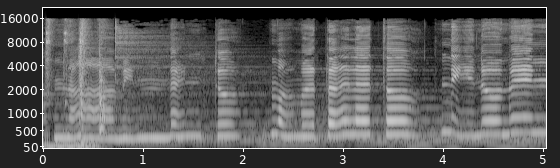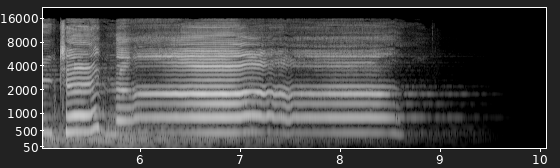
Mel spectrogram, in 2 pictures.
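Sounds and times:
soft musical backing: 0:00.0 - 0:09.0.

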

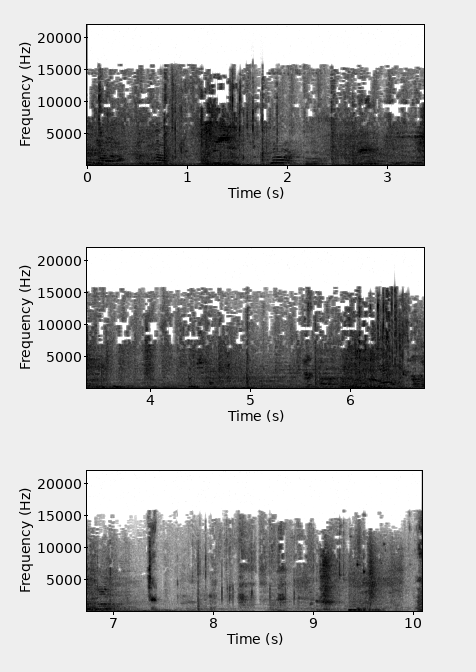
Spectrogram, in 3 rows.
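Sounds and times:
man panting and gasping: 0:07.5 - 0:10.0.

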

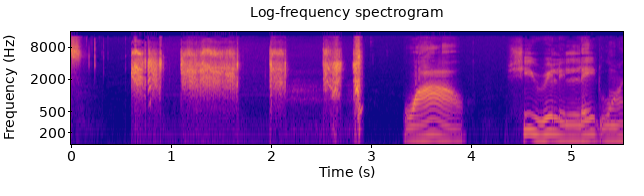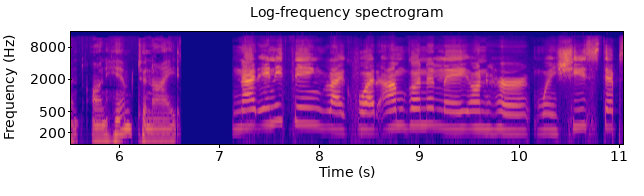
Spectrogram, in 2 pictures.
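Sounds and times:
exaggerated kissing noises: 0:00.0 - 0:03.0
sharp lip pop: 0:00.6 - 0:03.0.

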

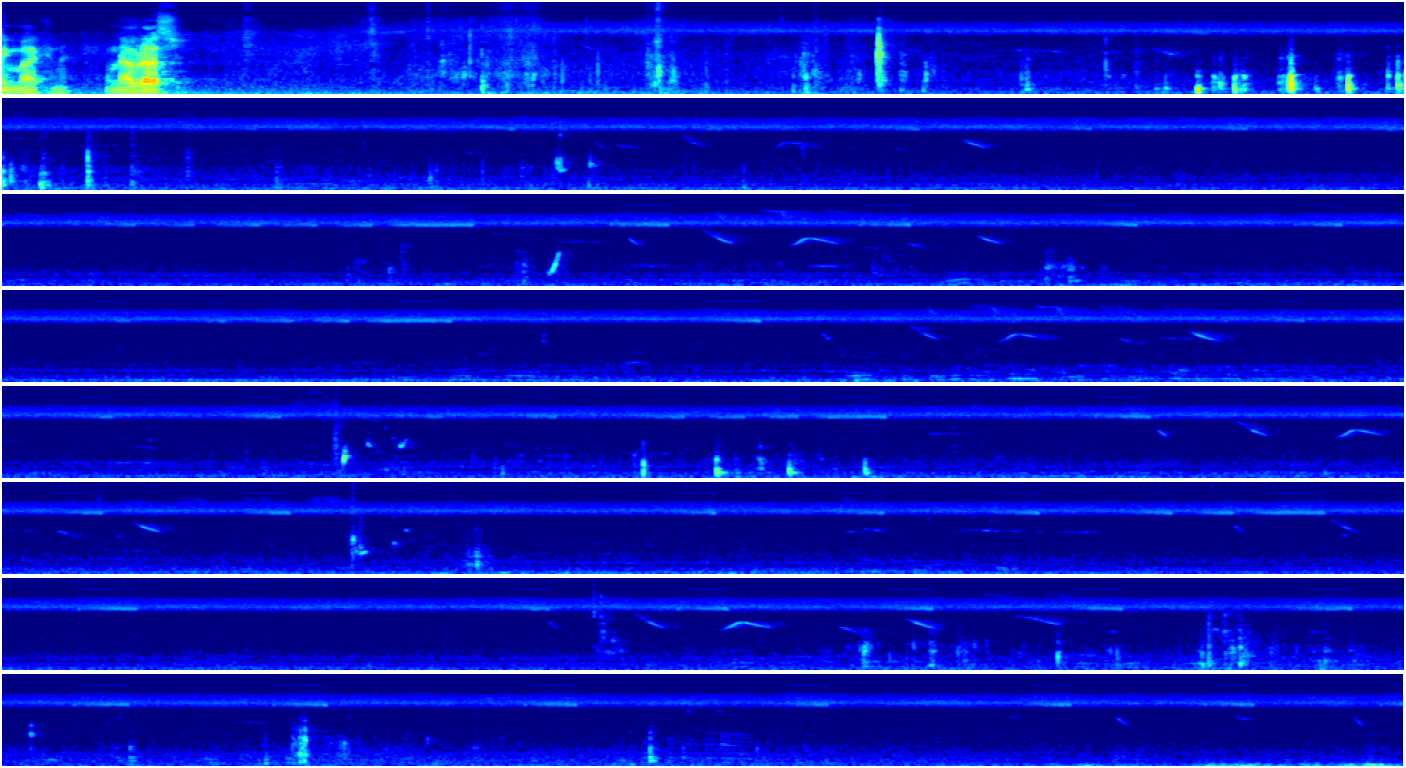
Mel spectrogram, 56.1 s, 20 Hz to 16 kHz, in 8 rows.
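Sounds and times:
high-pitched insect chorus: 0:01.6 - 0:56.0.

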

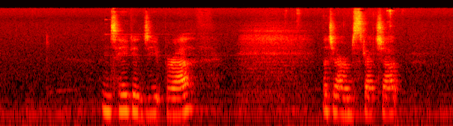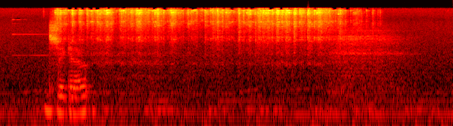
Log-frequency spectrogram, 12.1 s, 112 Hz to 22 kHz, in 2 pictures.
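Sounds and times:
bangles jingling: 0:06.2 - 0:11.2.

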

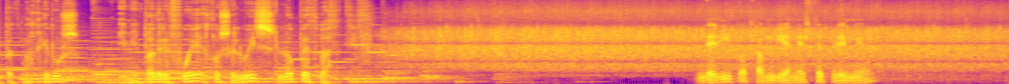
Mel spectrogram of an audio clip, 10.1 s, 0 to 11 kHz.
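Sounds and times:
steady mechanical noise: 0:03.7 - 0:10.0.

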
